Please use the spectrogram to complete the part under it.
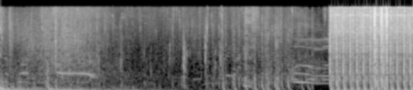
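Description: A man talks into a headset microphone with animation.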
